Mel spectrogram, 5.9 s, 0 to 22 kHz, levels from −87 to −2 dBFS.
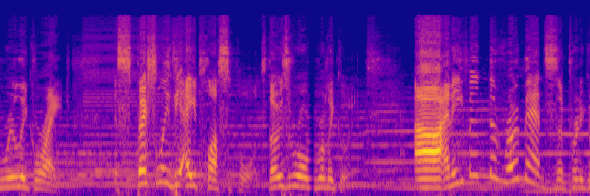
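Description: From 0.84 to 1.88 s a GSM phone buzz sits under the sound. A 2G phone in a call pulses its transmitter about 217 times a second. The audio circuit rectifies those radio bursts. The result is a hard, raspy buzz at 217 Hz with a dense stack of harmonics. It bears no relation to the sound itself. It holds nearly steady across the stretch, about 24 dB below the signal.

Repeated stalls, a stutter, run from 2.45 to 3.73 s. Packets arrived late or too slowly. The jitter buffer emptied 12 times. Each time the receiver stretched out the last sound until fresh audio came. The fills total 151 ms, about 12 percent of the span. The longest gap is 54 ms. Nothing is lost. The sound just drags and catches in short hitches.

From 3.76 to 5.68 s comes a jitter buffer slow-down. The buffer needed more in reserve. So the receiver repeated single pitch periods or small pieces of pause, many times over. This adds 165 ms. 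Playback runs at about 92 percent speed. The pitch stays the same. Sounds are drawn out, and the audio feels sluggish.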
